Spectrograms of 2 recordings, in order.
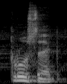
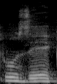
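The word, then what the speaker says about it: prosaic: प्रोसेक आप उसको पढ़ेंगे प्रोसेक, इसकी प्रोनाउंसिएशन क्या होता है, प्रोजेक।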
